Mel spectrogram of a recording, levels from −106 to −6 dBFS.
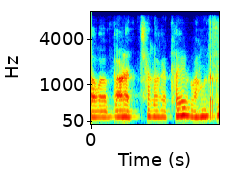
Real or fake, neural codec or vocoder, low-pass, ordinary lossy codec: fake; codec, 24 kHz, 3 kbps, HILCodec; 7.2 kHz; none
